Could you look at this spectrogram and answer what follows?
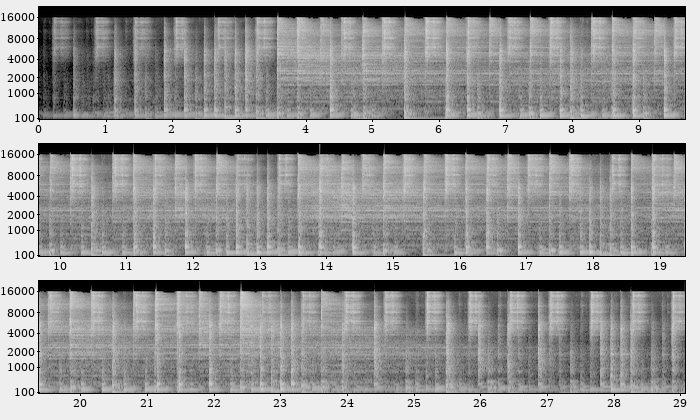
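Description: Drum kit with Zildjian cymbals being played in a continuous groove of kick, snare and toms. It fades up over the first couple of seconds, and the cymbals wash in from about four seconds in.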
